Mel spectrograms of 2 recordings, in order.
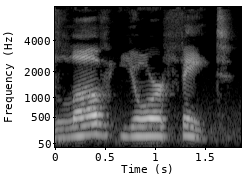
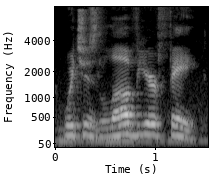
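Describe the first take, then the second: First: "love your fate" said very slowly with weight on "love"; slow, weighty maxim. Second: Said in the usual way. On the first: Shown as a demonstration. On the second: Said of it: "the other maxim is amor fati".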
